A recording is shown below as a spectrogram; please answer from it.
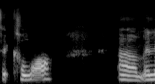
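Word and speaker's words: Killough: Kala is spelled K I L L O U G H. Um I've heard people pronounce it all kinds of different ways. I pronounce it Kala.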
